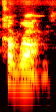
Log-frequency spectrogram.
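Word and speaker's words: carrom: Karam the board game is usually pronounced Karam. Not even like Ram. It's Karam. Sounds like Kam. emphasis on the first s syllable.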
